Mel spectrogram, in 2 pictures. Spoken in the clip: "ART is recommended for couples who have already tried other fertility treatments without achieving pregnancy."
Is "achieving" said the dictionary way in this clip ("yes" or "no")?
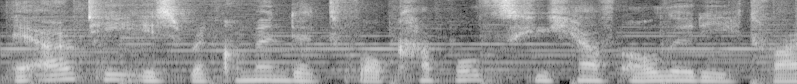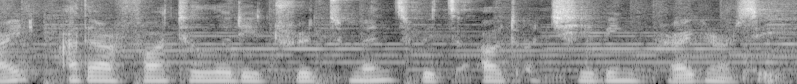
yes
